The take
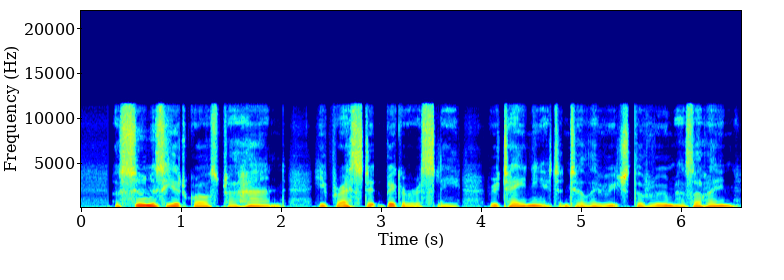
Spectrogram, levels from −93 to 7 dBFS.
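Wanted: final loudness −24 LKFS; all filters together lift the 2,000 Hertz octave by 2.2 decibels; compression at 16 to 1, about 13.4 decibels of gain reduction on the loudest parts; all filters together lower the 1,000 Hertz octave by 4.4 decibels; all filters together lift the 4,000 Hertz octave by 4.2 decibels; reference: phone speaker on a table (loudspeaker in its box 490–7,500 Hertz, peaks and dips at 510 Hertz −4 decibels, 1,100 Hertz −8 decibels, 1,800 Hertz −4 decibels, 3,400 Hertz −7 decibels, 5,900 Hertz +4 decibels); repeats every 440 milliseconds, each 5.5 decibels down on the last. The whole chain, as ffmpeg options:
ffmpeg -i in.wav -af "equalizer=frequency=1000:width_type=o:gain=-4.5,equalizer=frequency=2000:width_type=o:gain=6,equalizer=frequency=4000:width_type=o:gain=6,acompressor=threshold=-23dB:ratio=16,highpass=frequency=490:width=0.5412,highpass=frequency=490:width=1.3066,equalizer=frequency=510:width_type=q:width=4:gain=-4,equalizer=frequency=1100:width_type=q:width=4:gain=-8,equalizer=frequency=1800:width_type=q:width=4:gain=-4,equalizer=frequency=3400:width_type=q:width=4:gain=-7,equalizer=frequency=5900:width_type=q:width=4:gain=4,lowpass=frequency=7500:width=0.5412,lowpass=frequency=7500:width=1.3066,aecho=1:1:440|880|1320|1760|2200|2640|3080:0.531|0.281|0.149|0.079|0.0419|0.0222|0.0118,volume=9dB" out.wav

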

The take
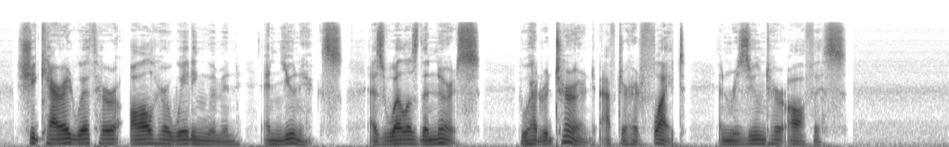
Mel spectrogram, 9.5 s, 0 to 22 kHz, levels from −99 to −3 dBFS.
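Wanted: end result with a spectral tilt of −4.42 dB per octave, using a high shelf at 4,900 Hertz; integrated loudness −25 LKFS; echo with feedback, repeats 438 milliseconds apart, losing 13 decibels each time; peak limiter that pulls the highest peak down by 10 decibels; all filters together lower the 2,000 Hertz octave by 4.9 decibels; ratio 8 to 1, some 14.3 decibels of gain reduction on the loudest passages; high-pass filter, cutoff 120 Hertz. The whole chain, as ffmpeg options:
ffmpeg -i in.wav -af "highpass=120,equalizer=frequency=2000:width_type=o:gain=-7.5,highshelf=frequency=4900:gain=4.5,acompressor=threshold=-35dB:ratio=8,alimiter=level_in=7dB:limit=-24dB:level=0:latency=1,volume=-7dB,aecho=1:1:438|876|1314:0.224|0.0493|0.0108,volume=17.5dB" out.wav

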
